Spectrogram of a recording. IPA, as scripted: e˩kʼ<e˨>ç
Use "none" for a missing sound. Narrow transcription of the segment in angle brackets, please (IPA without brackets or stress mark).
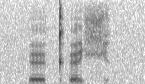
e˨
